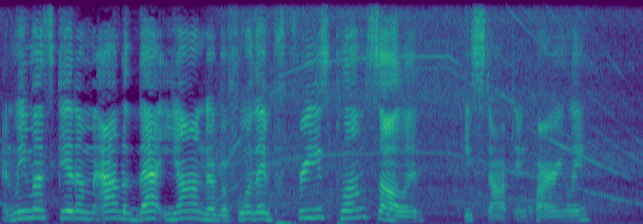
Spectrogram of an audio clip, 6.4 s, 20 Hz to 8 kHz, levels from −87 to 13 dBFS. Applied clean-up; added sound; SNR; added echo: none; Engine; 18 dB; reverberation time 0.4 s.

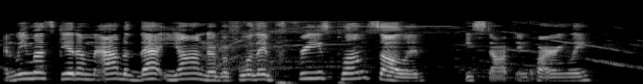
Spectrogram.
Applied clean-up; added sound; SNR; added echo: classical method WPE with log-MMSE.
